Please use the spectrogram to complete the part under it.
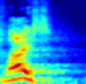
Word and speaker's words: Weiss: It's German, W-E-I-S-S, but you pronounce it Weiss, I'm told.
